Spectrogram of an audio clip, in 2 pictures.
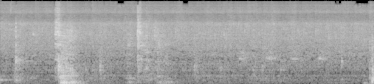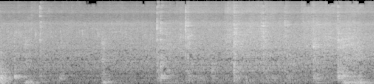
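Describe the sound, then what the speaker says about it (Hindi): Mushrooms fry in a pan with a steady sizzle, broken by periodic stirring scrapes and knocks, heard close and without talk. "दीदी यहाँ पे कर रही है मशरूम फ्राई।"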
